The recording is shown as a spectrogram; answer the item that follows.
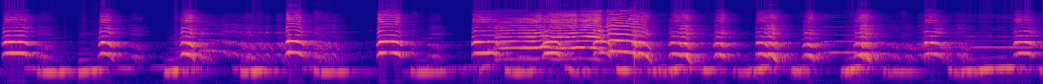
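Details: At a sanctuary, siamangs give loud, honking barks, repeated about once a second, with a quicker rising run of whoops midway.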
